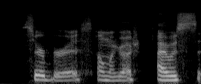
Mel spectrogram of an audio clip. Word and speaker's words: Cerberus: what i want cerritos no i think it's service it's like the um wait i have to google it now greek with three heads yeah server cerberus cerberus oh my gosh i was i pronounced it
